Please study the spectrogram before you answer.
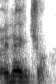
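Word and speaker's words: ἐλέγχω: La palabra utilizada en el griego original, en esta porción de la palabra, es eleccho, así como la pronuncio, eleccho.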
